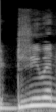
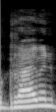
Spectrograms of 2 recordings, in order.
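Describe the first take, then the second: First: ड्रिवन with a short i; correct DRIVEN. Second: ड्राइवन with an "eye" vowel; mispronounced DRIVEN. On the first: Teacher correcting a common error, ड्रिवन with short i first syllable. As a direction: say ड्रिवन, short i, not "eye". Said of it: "ना कि ड्राइवन है". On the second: Teacher quoting the very common misreading ड्राइवन, "eye" in the first syllable. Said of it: "हम लोग इसको ड्राइवन पढ़ते हैं". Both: Shown as a demonstration.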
